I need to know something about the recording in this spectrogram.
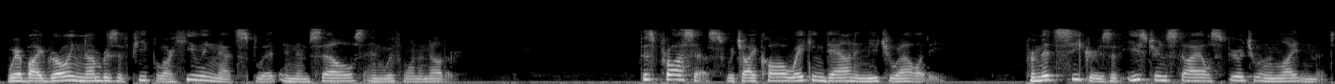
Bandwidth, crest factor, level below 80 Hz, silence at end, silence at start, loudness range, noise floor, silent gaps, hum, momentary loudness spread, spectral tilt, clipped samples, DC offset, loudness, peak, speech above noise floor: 5.4 kHz; 20 dB; -46 dBFS; 0 s; 0.1 s; 5 LU; -44 dBFS; none; none; 9 LU; -9.5 dB/octave; under 0.1%; under 0.1%; -19 LUFS; 0 dBFS; 26 dB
